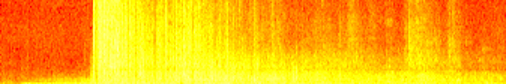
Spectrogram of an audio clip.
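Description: Mine-clearing line charge detonating to clear buried IEDs: a deep boom just after the start, a harsher, wider blast joining under a second in, then a long rumble that slowly dies away.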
